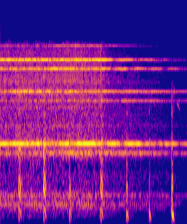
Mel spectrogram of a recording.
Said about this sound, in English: Let's answer the phone.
